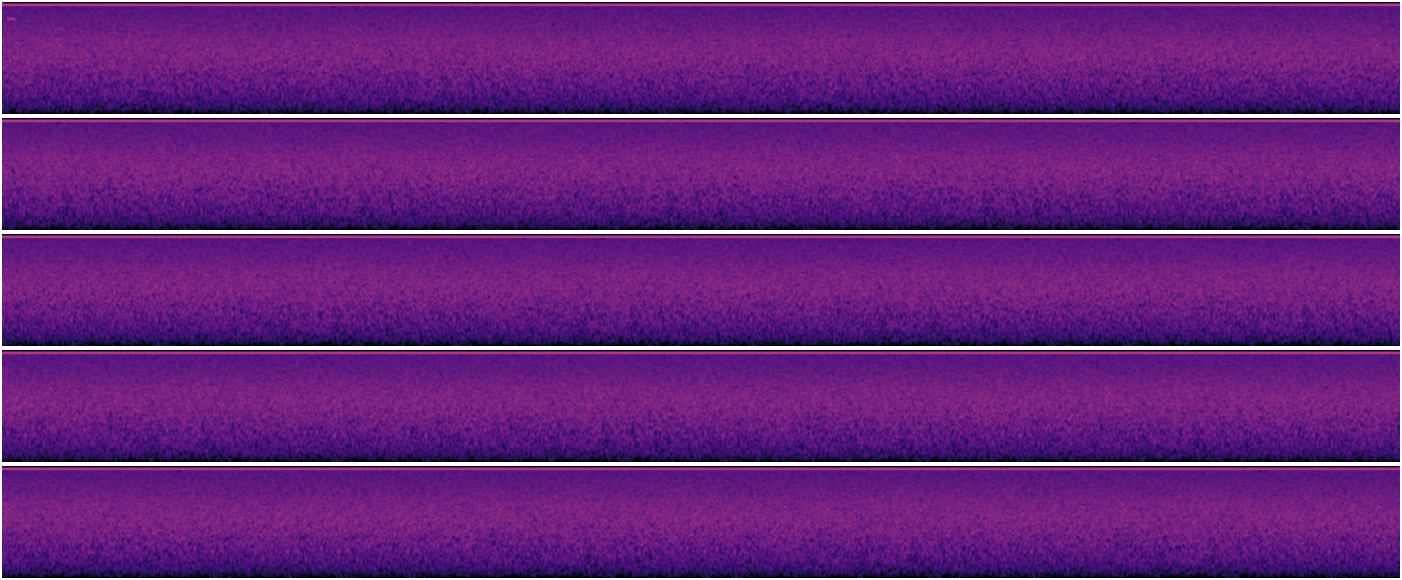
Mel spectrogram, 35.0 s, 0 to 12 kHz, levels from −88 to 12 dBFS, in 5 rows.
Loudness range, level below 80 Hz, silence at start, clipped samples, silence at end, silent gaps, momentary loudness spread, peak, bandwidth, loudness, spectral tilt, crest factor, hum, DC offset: 0 LU; -88 dBFS; 0 s; under 0.1%; 0 s; none; 0 LU; -20 dBFS; 11.5 kHz; -27 LUFS; 4 dB/octave; 10 dB; none; under 0.1%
